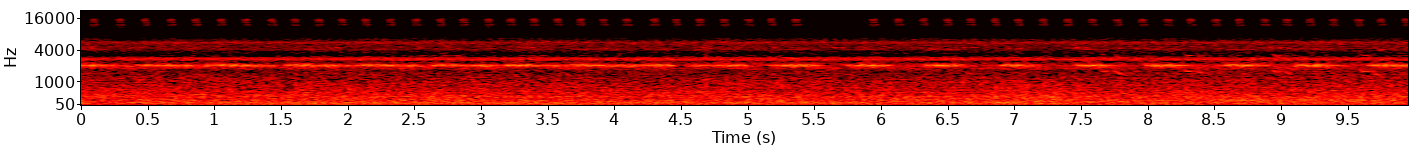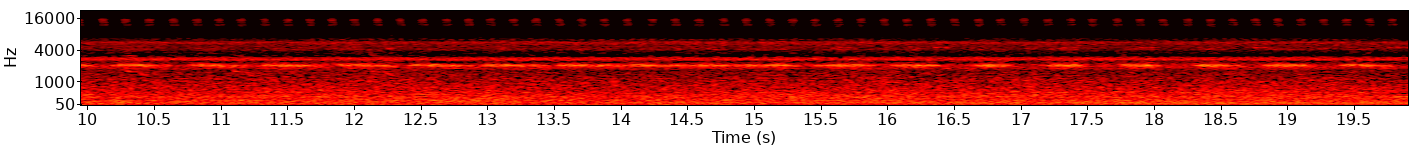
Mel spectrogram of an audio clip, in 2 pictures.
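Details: Several crickets sing in the evening outdoors by a deck with decoration lights and a resting chihuahua puppy; dense, overlapping high chirps run continuously, with a low steady hum and hiss underneath.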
